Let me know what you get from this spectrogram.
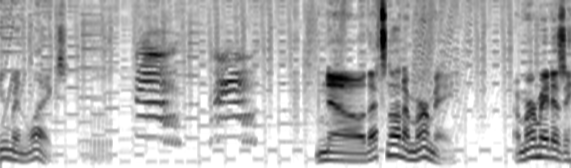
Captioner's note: meow, meow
